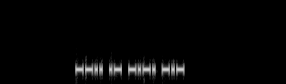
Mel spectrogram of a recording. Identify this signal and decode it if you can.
Morse code, heard as a keyed tone, about 50 wpm, 700 Hz. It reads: ZACK
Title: USA Common Names - Max 5 Letters - 50wpm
